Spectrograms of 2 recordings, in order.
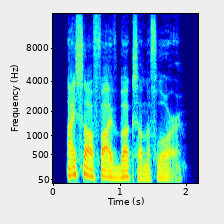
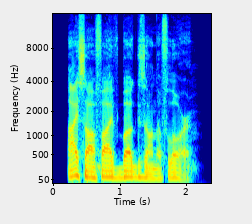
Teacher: the first sentence has a word with the voiceless consonant and the second sentence has a word with a voiced consonant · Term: voiceless and voiced consonants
